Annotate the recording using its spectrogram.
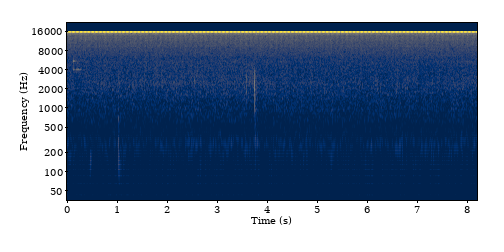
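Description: Small objects click softly as a woman handles them.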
